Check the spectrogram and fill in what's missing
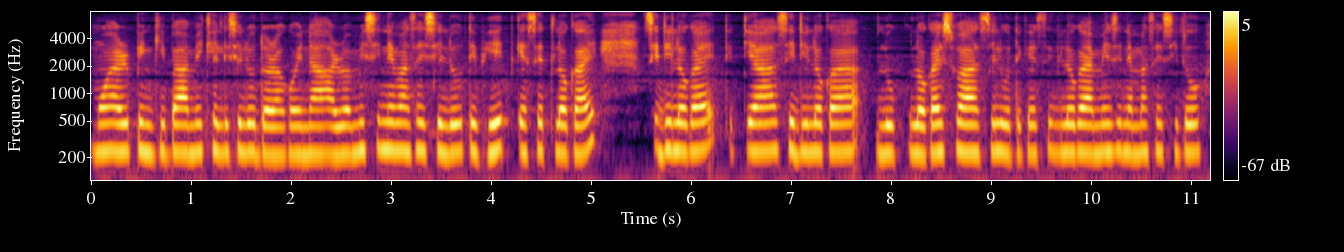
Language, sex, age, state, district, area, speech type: Assamese, female, 30-45, Assam, Morigaon, rural, spontaneous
